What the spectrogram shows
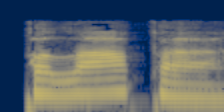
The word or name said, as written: palapa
